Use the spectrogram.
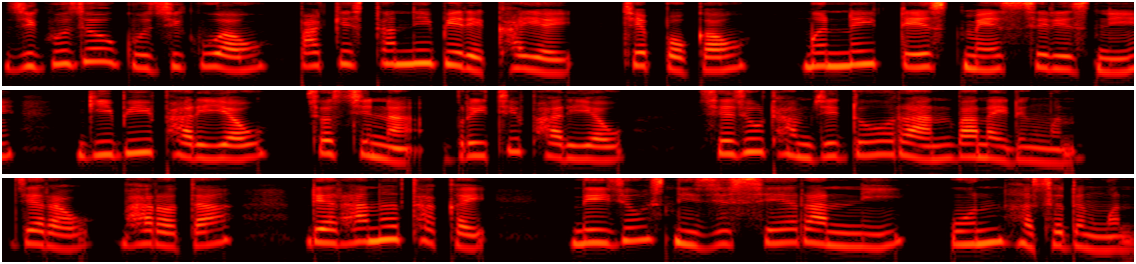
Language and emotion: Bodo, neutral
